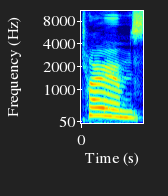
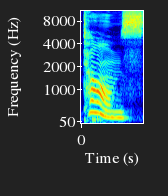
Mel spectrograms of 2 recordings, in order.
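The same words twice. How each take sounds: First: The word is said with an R sound. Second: The word is said without an R sound. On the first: "like there has to be R sound in between" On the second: "British English में we do not pronounce R"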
